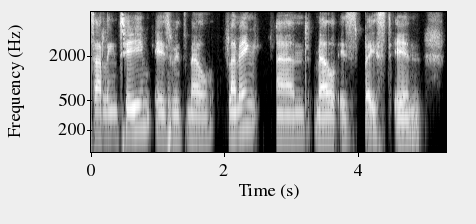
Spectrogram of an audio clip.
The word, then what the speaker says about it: Fleming: Actually, Mel, do you pronounce it Fleming or Fleming? Because it's spelt Fleming.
